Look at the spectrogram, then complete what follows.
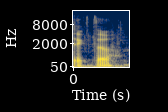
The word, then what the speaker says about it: ichthyomancy: The ichthyomancy summons all the, it's not ichthyo, it's ichtho. I'm just saying it wrong.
